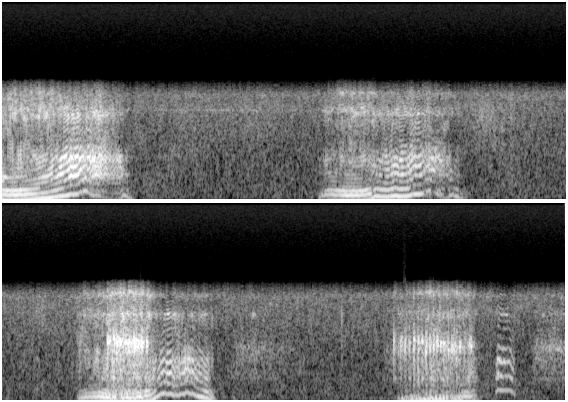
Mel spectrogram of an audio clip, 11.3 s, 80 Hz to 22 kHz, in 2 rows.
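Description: Four deep, rumbling snores come with each breath, about 19 a minute. Quiet pauses fall between them.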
